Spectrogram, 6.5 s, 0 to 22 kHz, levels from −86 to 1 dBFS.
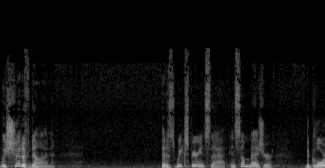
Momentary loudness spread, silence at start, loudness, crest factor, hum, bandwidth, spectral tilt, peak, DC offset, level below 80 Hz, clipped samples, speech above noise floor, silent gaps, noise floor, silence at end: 15 LU; 0 s; -31 LUFS; 22 dB; none; 16 kHz; -5 dB/octave; -10 dBFS; under 0.1%; -78 dBFS; under 0.1%; 32 dB; none; -62 dBFS; 0 s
